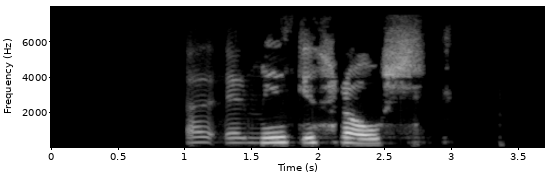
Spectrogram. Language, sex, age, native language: Icelandic, female, 8, Icelandic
